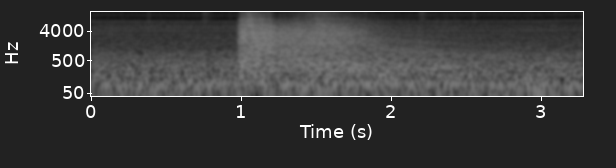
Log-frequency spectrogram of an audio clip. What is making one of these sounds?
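A missile launches with a sudden rushing whoosh.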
